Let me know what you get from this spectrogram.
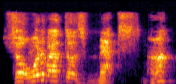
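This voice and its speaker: A man's voice: high-pitched, very animated, measured pace, sharp tone, full character voice, rough recording. A man reading the part of an earnest, goofy suburban dad at a sitcom table read.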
